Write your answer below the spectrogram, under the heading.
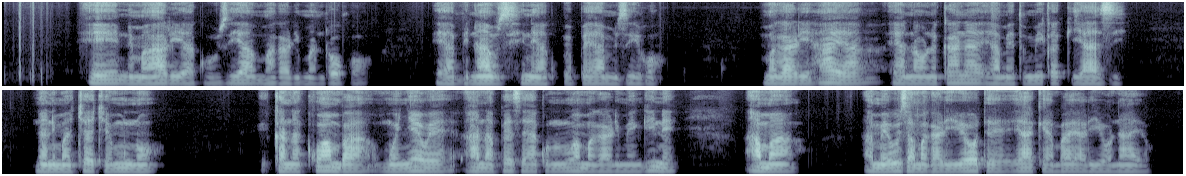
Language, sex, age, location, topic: Swahili, male, 50+, Nairobi, finance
